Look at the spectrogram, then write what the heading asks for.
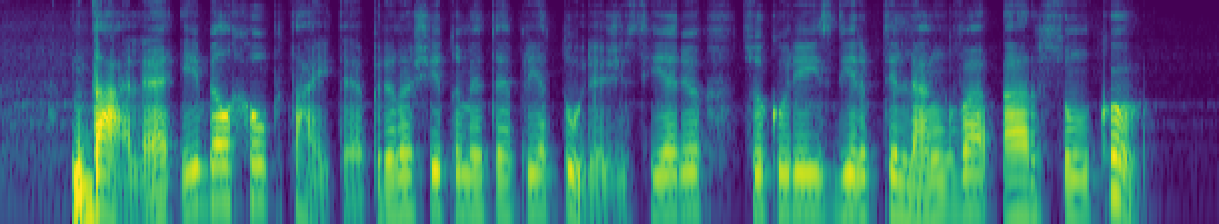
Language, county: Lithuanian, Panevėžys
